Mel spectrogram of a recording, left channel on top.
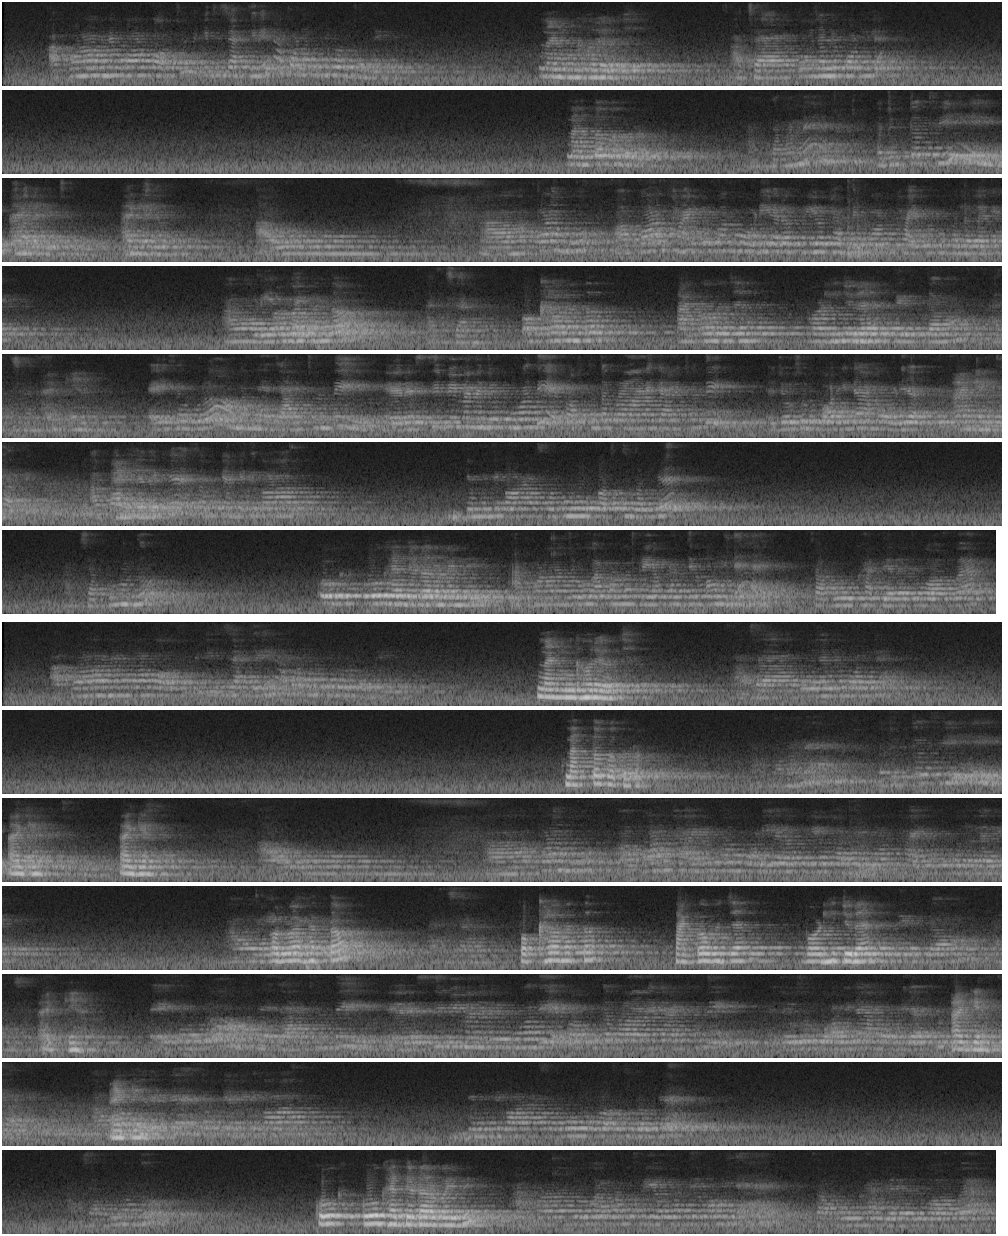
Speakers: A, on the left; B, on the right.
A: ଆପଣ ଏଇନା କଣ କରୁଛନ୍ତି କିଛି ଚାକିରି ନା ପଢାପଢି କରୁଛନ୍ତି?
B: ନାହିଁ ଘରେ ଅଛି।
A: ଆଚ୍ଛା କୋଉ ଯାଙ୍କେ ପଢିଲେ?
B: ସ୍ନାତକୋତର
A: ଆ ତା ମାନେ ଯୁକ୍ତ ଫି
B: ଆଜ୍ଞା
A: ସରେଇ ଦେଇଛନ୍ତି
B: ଆଜ୍ଞା
A: ଆଚ୍ଛା ଆଉ ହୁଁ। ଆପଣଙ୍କୁ କଣ ଖାଇବାକୁ ଆମ ଓଡ଼ିଆର ପ୍ରିୟ ଖାଦ୍ୟ କଣ ଖାଇବାକୁ ଭଲ ଲାଗେ। ଆମ ଓଡ଼ିଆ
B: ଅରୁଆ
A: ଖାଇବା
B: ଭାତ
A: ଆଚ୍ଛା।
B: ପଖାଳ ଭାତ ଶାଗ ଭଜା ବଢି ଚୁରା
A: ଅତିଉତ୍ତମ ଆଚ୍ଛା।
B: ଆଜ୍ଞା
A: ଏଇ ସବୁର ମାନେ ଜାଣିଛନ୍ତି ଏ ରେସିପି ମାନେ ଯୋଉ କୁହନ୍ତି ପ୍ରସ୍ତୁତ ପ୍ରଣାଳୀ? ଜାଣିଛନ୍ତି ଯୋଉ ସବୁ କହିଲେ ଆମ ଓଡ଼ିଆ
B: ଆଜ୍ଞା
A: ଖାଦ୍ୟ ଆଉ କହିଲେ
B: ଆଜ୍ଞା
A: ଦେଖିଆ ଏସବୁ କେମିତି କଣ? କେମିତି କଣ ଏସବୁ ପ୍ରସ୍ତୁତ ହୁଏ? ଆଚ୍ଛା କୁହନ୍ତ।
B: କୋଉ କୋଉ ଖାଦ୍ୟଟାର କହିବି?
A: ଆପଣ ଯୋଉ ଆପଣଙ୍କ ପ୍ରିୟ ଖାଦ୍ୟ କହିଲେ ସବୁ ଖାଦ୍ୟର ଯୋଉ ଅରୁଆ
